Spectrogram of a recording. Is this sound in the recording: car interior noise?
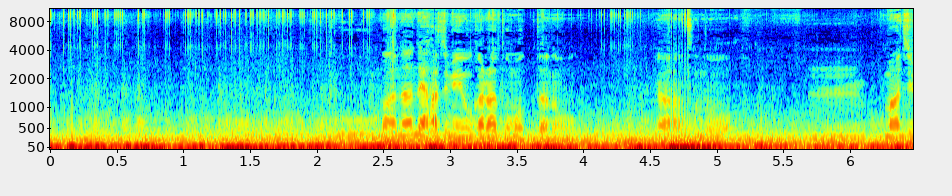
yes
